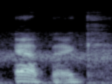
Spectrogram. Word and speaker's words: Epoch: here is the charger they call this epic it's spelled epoch and this is a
